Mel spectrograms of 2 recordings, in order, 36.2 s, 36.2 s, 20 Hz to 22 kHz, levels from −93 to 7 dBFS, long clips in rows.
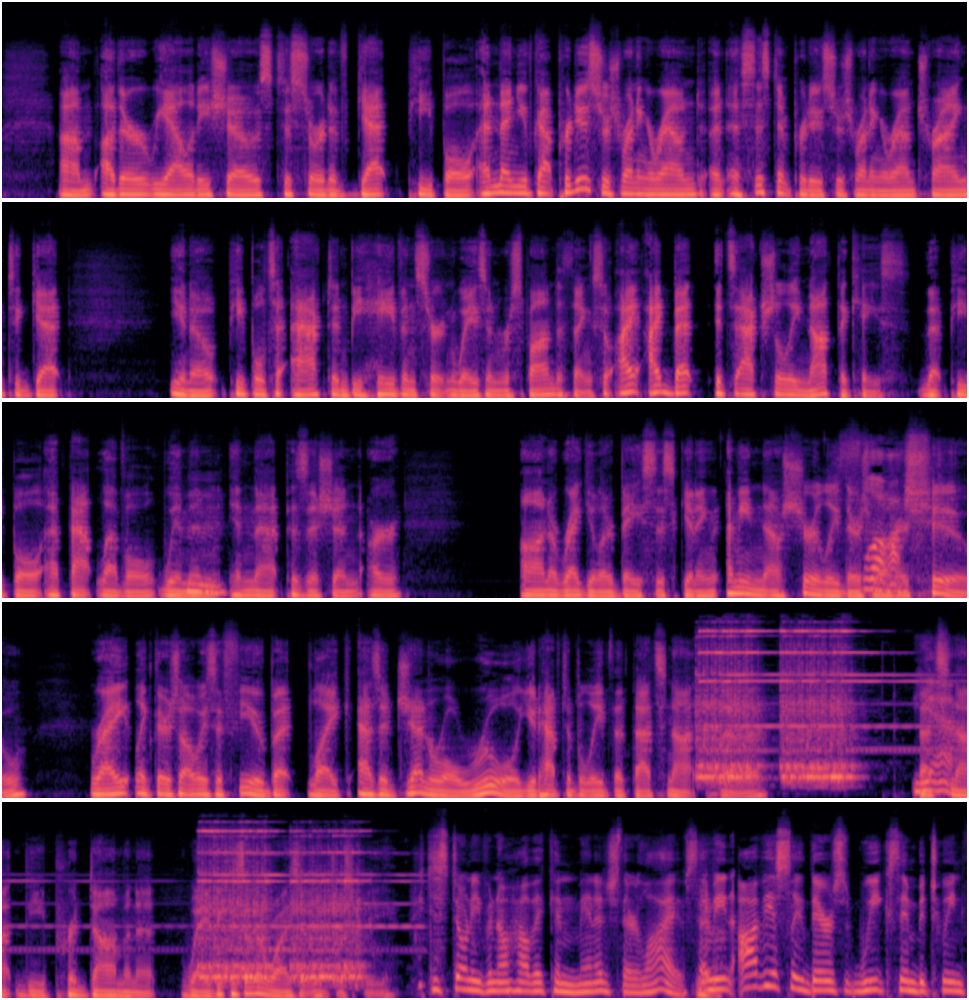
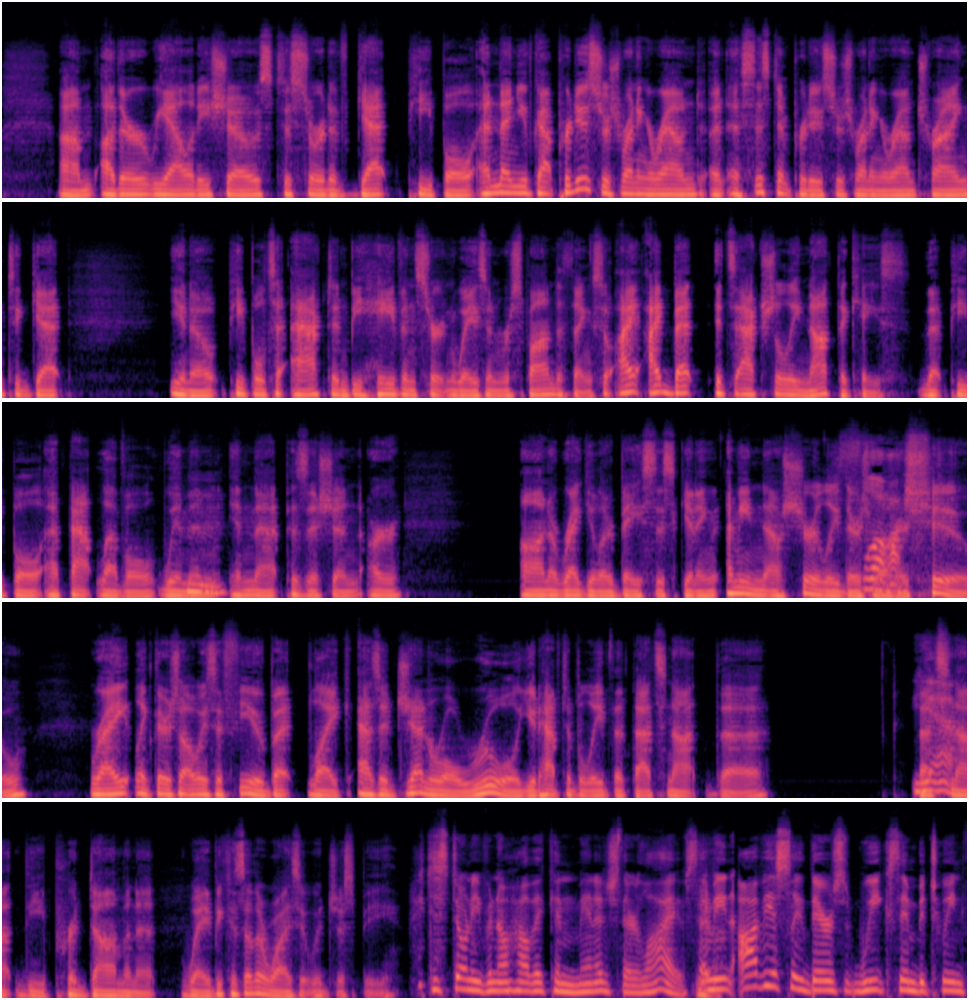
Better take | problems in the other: second | phone ringing; loud; from 27 to 32 s; peak 5 dB above the speech

